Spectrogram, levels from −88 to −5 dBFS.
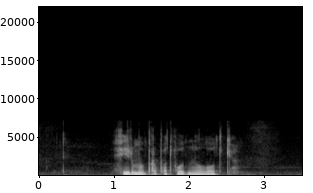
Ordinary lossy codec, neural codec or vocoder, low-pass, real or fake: none; vocoder, 22.05 kHz, 80 mel bands, WaveNeXt; 7.2 kHz; fake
